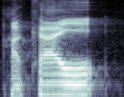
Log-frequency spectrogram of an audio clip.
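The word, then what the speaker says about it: 赤い: to the noun aka, and so akai unaccented, the adjective, and put it before the noun.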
